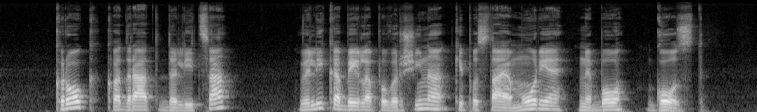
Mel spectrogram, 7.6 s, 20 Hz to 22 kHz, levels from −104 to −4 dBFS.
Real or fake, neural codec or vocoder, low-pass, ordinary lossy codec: real; none; 19.8 kHz; none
